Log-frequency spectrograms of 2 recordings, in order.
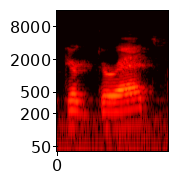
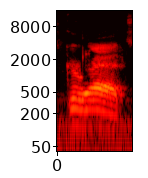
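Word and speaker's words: Gerads: Gerards? I don't know. No, he told me one time. I think it's Gerrard's. It's not like Gil Gerard, Buck Rogers. It's Gerrard's.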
